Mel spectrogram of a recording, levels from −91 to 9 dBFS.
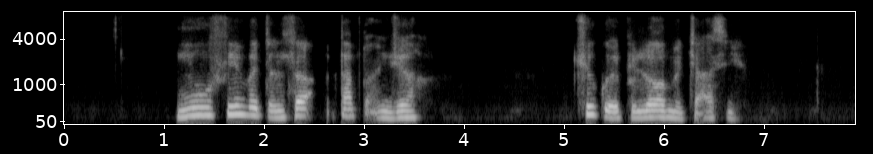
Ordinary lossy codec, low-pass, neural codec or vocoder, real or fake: Opus, 24 kbps; 7.2 kHz; codec, 16 kHz, 4 kbps, FreqCodec, smaller model; fake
